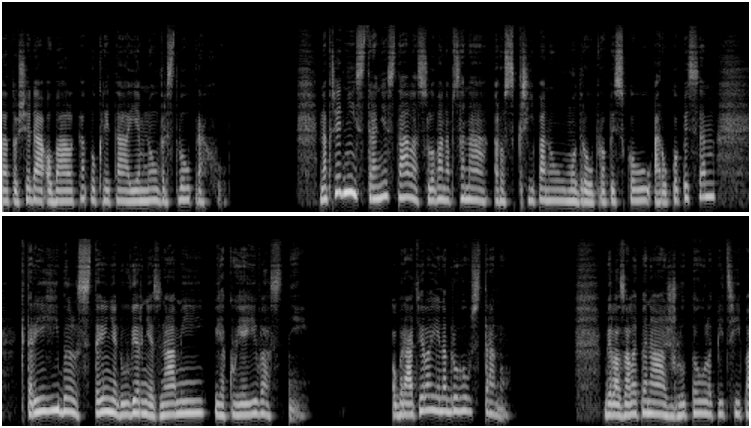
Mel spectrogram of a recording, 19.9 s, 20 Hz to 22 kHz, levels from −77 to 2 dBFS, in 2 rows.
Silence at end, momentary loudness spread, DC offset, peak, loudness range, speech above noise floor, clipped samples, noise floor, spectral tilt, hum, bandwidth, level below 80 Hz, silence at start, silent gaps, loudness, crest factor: 0 s; 13 LU; under 0.1%; -4 dBFS; 5 LU; 66 dB; under 0.1%; -89 dBFS; -5.5 dB/octave; none; 15 kHz; -72 dBFS; 0 s; 3.67-3.82 s, 14.84-15.12 s, 17.43-17.51 s; -23 LUFS; 18 dB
